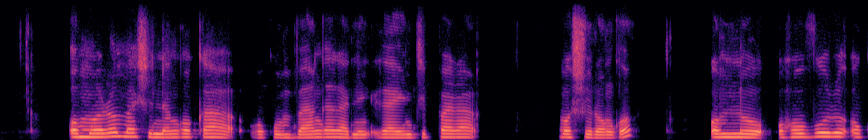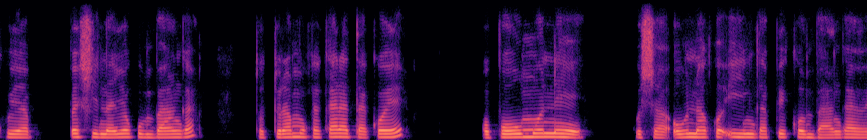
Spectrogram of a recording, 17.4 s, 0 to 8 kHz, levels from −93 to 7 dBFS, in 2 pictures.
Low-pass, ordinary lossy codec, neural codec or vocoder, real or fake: 7.2 kHz; Opus, 24 kbps; none; real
